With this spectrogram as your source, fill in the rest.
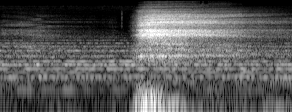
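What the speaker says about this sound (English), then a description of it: "as we breathe out, making our breath very heavy and loud" A single heavy, loud out-breath pushed through the mouth during a yoga session, bursting in suddenly and trailing off into a long breathy hiss, with quiet music continuing underneath and no talking.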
